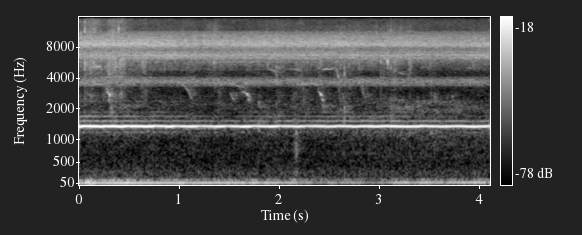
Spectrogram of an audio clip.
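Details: Rural Itaporanga, Sertão da Paraíba, late afternoon of 14 December: cicadas sing the afternoon out. A continuous, even, whistle-like note sounds throughout. Faint chirps from distant birds and a low rumble lie underneath.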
